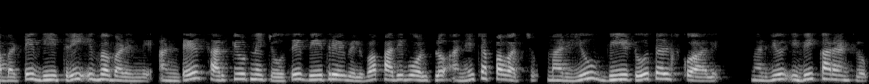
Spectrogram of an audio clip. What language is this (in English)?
Telugu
